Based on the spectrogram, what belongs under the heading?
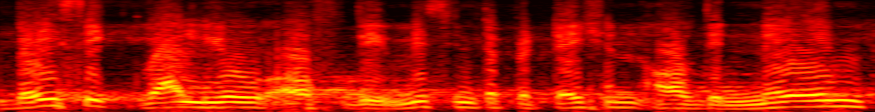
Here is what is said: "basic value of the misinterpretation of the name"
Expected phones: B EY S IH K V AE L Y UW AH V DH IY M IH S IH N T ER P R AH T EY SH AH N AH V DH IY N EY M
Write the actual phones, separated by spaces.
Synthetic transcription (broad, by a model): B EY S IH K V AE L Y UW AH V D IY M IH S IH N T ER P R AH T EY SH AH N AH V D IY N EY M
